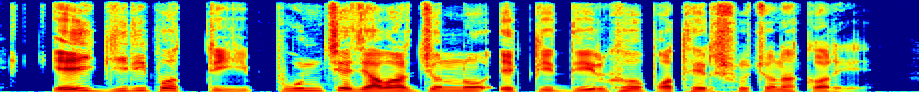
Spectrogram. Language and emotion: Bengali, neutral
